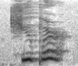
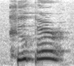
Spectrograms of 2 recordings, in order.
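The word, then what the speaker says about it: Kuiper: is from r b Cooper Cooper I think that's how it's pronounced it's k-u-i-p-e-r and our Bible reading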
